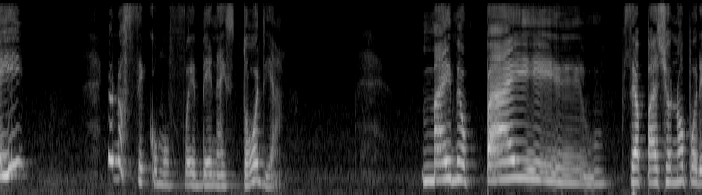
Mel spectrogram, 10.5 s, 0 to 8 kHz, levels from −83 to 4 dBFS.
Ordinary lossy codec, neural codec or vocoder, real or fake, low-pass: none; none; real; 7.2 kHz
